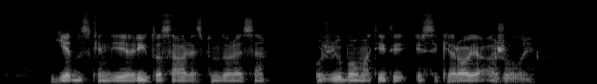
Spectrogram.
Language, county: Lithuanian, Kaunas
